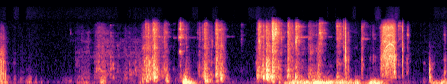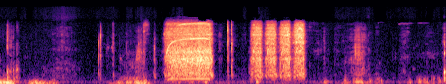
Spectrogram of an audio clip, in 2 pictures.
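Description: A handheld power drill runs in several bursts of varying length, whirring up and stopping repeatedly, close and fairly loud, with short pauses and a few light rubbing and handling noises between runs.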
